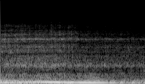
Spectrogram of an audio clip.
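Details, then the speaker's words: Car with a V8; it had been smoking under the hood earlier. Deep rumble swells with a throttle blip and settles back smoothly, with no rattle or miss. Normal revving, strong-running engine. "All right, there we go. Now we're talking. See, I told y'all, good running rig, sweet running automobile."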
